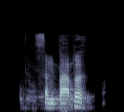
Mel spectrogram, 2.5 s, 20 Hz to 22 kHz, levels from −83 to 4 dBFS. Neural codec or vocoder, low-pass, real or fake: codec, 44.1 kHz, 2.6 kbps, DAC; 7.2 kHz; fake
